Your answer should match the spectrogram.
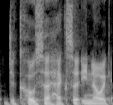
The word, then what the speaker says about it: docosahexaenoic: I actually like this question because caviar provides a form of docosahexaenoic acid, aka DHA fat, which is one of the most...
